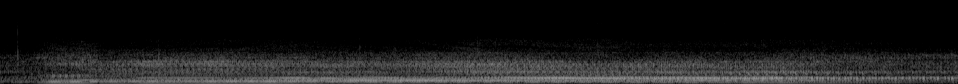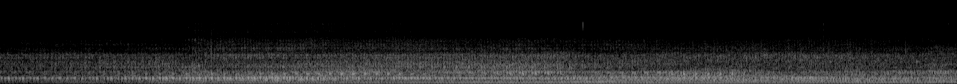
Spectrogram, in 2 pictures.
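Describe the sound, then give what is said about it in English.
A heavy tractor engine, driven by Farmer Radar as it approaches, rumbles steadily, its low throbbing idle shifting in pitch as it revs slightly, continuous for the whole stretch with no voices. “Oh, and here he comes in his tractor.”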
